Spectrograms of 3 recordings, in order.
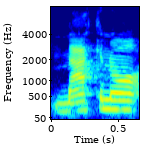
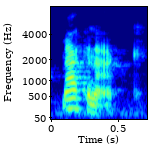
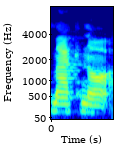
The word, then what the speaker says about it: Mackinac: pronunciation wise surprise me Mackinac Island and it ends in a c but it's not Mackinac which yeah I definitely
